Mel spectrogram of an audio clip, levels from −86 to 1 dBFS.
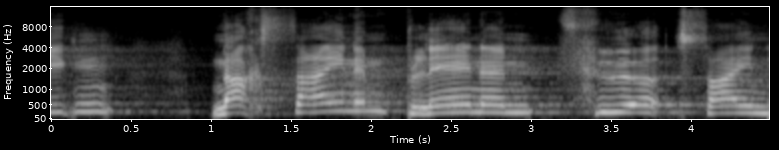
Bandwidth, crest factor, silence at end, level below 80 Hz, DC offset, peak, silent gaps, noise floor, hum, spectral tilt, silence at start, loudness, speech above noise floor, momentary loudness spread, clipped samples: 15.5 kHz; 22 dB; 0 s; -80 dBFS; under 0.1%; -6 dBFS; none; -57 dBFS; none; -3 dB/octave; 0 s; -27 LUFS; 29 dB; 11 LU; under 0.1%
